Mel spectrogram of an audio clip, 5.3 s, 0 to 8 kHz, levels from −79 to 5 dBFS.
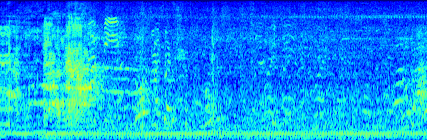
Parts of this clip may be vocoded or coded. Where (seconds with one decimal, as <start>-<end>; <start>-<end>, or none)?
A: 0.0-1.1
